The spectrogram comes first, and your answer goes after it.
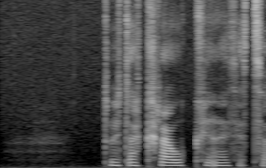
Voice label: "crawc", Welsh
